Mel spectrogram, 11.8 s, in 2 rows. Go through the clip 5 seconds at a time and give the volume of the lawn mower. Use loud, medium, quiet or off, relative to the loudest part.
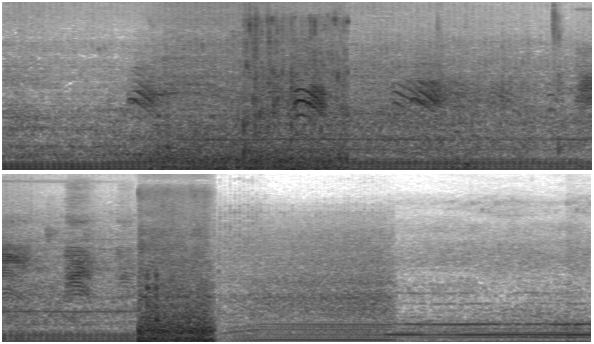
loud, medium, loud.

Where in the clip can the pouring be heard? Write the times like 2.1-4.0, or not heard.
1.4-3.5, 7.2-8.1.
